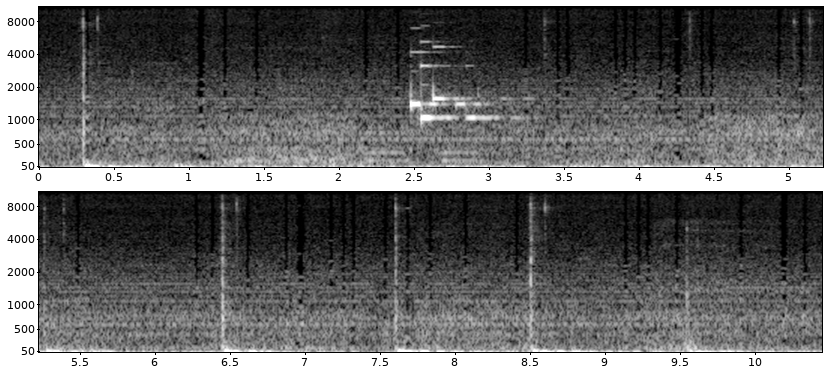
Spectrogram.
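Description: Faint, widely spaced computer mouse clicks, single clicks a second or more apart. A brief electronic chime sounds about two and a half seconds in.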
